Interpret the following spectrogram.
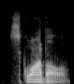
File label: "squabble", American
